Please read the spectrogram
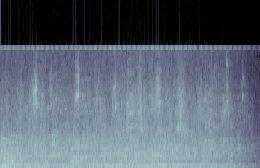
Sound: audience murmuring

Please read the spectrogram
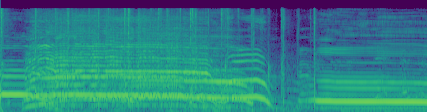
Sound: all cheering

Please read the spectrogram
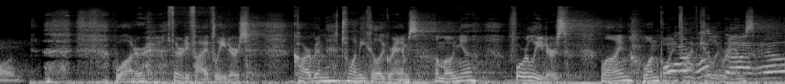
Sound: panicked gasps

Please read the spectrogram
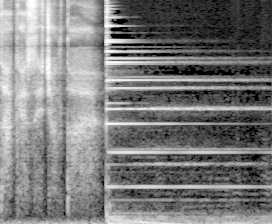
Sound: bell gongs

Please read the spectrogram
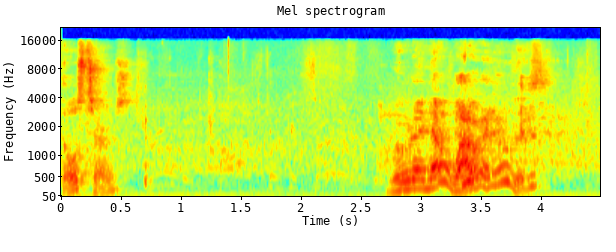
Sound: laugh

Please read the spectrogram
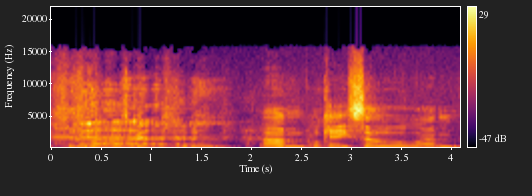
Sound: laughing

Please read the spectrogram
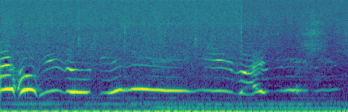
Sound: caller sobbing

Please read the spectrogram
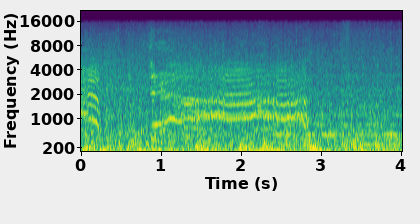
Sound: screaming

